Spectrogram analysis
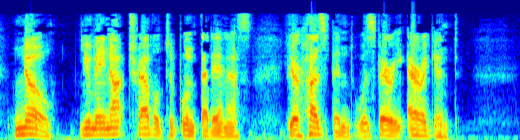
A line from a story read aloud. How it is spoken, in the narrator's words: He received her stiffly, saying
